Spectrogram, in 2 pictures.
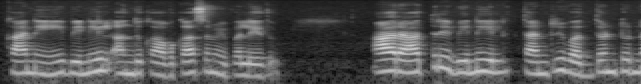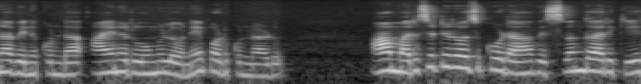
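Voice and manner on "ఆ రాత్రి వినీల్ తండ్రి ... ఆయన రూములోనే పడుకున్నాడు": usual speaking voice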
